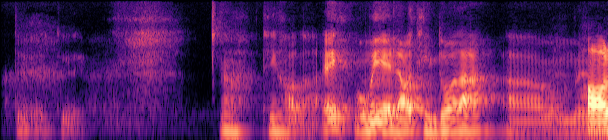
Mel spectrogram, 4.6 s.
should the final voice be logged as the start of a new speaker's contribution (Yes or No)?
Yes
